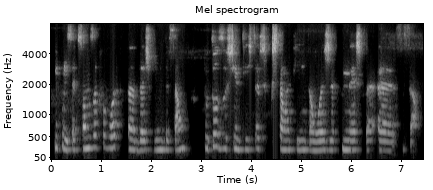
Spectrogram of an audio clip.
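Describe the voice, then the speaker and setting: A woman's voice: mid-range voice, little pitch movement, fairly quick, dull audio. A woman hosting an online community session, filling her sentences with hesitant "então" and "ah". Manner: hesitant, many "então" and "ah" fillers. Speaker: community organizer and host. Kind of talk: opening remarks. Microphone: video call.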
